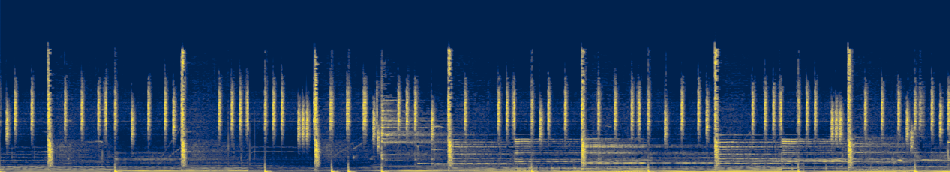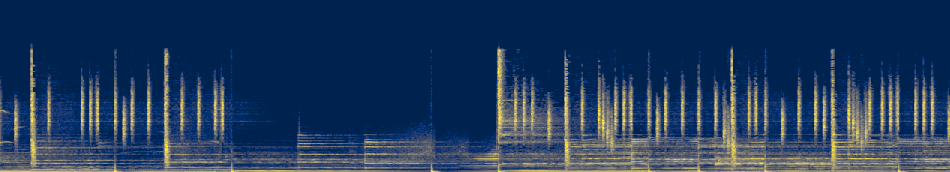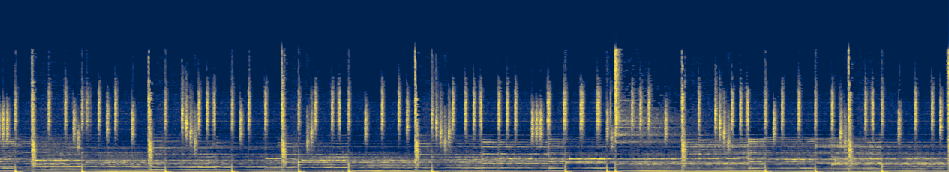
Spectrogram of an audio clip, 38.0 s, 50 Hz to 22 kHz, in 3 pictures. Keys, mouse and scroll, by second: 7.5 click, 9.6-11.5 scroll down 1, 11.7 click, 15.4-19.1 drag, 25.2 ctrl+Num_Lock, 25.5 ctrl+j, 27.5 click, 30.6 b, 32.1 click, 33.5 alt+scroll up 1, 34.8 space, 35.3 click, 35.3 space, 36.1-37.9 drag.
